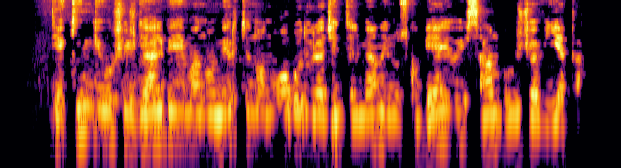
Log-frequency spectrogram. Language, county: Lithuanian, Alytus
